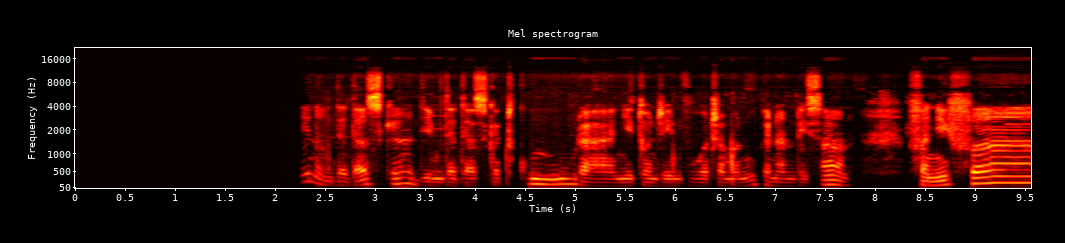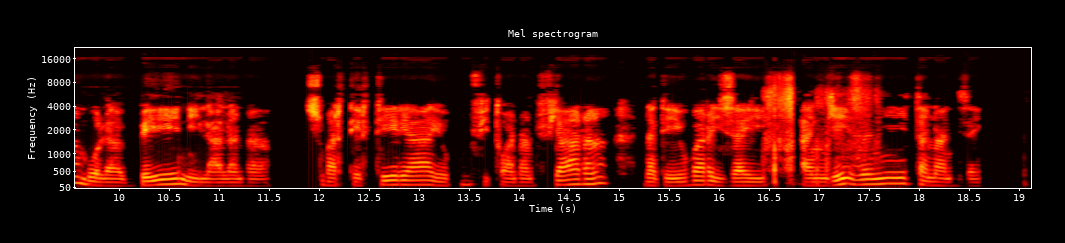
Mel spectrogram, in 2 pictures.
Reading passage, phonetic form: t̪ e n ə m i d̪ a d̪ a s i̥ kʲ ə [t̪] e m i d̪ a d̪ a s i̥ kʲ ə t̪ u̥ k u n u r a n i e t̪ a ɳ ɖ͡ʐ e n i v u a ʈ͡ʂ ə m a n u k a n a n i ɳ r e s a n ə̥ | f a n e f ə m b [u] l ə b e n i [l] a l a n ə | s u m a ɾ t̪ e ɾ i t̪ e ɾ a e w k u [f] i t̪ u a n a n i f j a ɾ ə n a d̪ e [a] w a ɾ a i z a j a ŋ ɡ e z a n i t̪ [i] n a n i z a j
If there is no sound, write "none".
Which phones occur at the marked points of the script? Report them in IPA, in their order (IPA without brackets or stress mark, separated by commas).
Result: d̪, o, l, f, e, a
